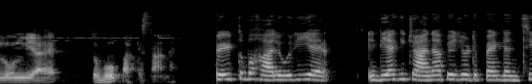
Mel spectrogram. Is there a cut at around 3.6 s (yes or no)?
no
